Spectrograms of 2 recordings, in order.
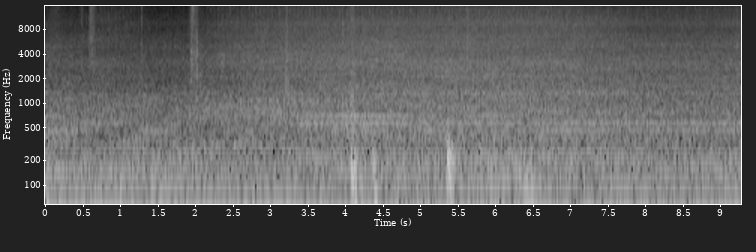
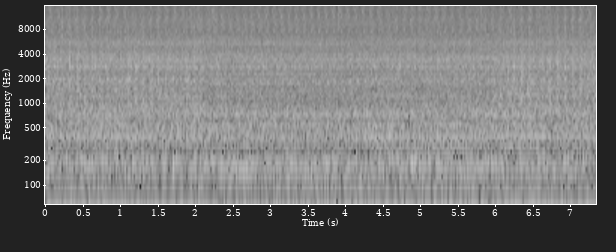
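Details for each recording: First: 2005 Ford Mondeo LX that was burning oil (owner suspects stuck oil rings), just after an oil change with flushing oil added: idle is low, quiet and smoother with no smoke. Normal idle. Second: 2005 Ford Mondeo LX petrol engine idling while warming up: light quick clicking rattle of about three a second over the hum from rattling swirl flaps; clicking stops when a part is removed.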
